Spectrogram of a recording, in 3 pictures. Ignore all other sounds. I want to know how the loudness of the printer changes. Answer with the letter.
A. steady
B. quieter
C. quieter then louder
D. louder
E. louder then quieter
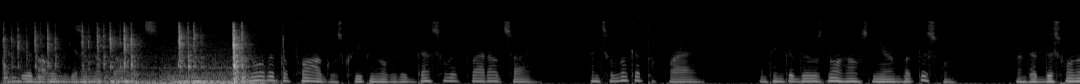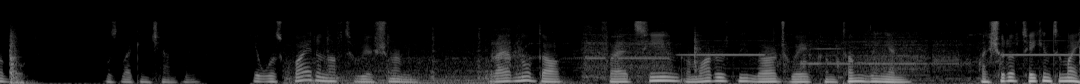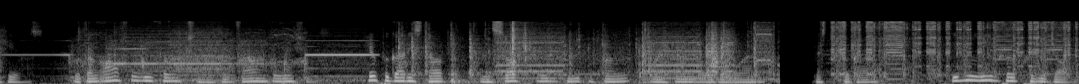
D.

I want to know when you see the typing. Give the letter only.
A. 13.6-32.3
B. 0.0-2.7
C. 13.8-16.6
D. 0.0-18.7
B.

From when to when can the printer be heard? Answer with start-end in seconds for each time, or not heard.
13.6-32.3.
